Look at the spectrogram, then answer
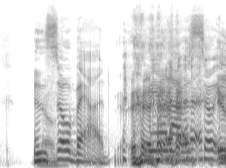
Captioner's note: Trick chuckling; participant chuckling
